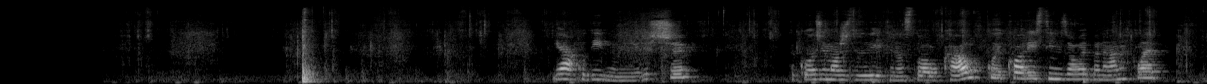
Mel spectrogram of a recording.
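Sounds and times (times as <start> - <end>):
hands kneading soft dough: 1.0 - 12.0.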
